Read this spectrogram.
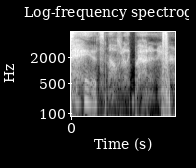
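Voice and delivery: hushed ghostly whisper. Retold or imitated. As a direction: whisper it like the spirit recording. Echoing the ghost recording.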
